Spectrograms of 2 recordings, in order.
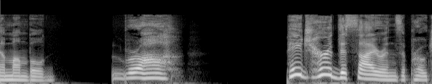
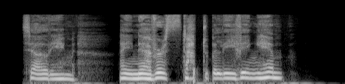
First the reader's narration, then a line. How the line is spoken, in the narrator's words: Elena begged, her voice almost inaudible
